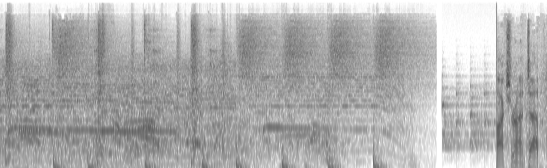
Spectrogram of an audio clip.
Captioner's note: indistinct chatter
